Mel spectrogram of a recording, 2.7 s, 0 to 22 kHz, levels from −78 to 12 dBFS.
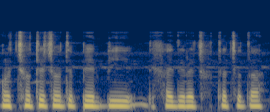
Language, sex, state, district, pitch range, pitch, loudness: Hindi, male, Arunachal Pradesh, Lower Dibang Valley, 150-160 Hz, 155 Hz, -13 LUFS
